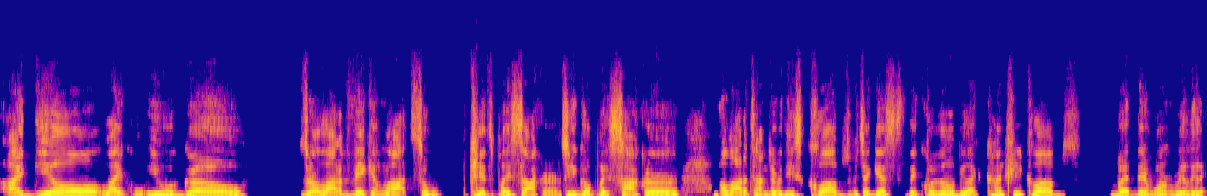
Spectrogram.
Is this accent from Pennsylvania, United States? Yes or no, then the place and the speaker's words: no; New York, United States; also born or lived in Sudan; growing up in New York, my parents were all like, we're not from here. We're going to go back to where we're from one day.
